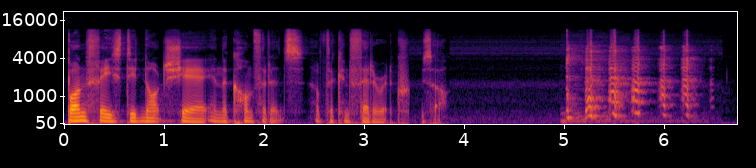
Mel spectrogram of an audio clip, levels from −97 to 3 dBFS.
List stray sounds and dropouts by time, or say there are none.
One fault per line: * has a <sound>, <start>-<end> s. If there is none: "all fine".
* has a dropout, 3.4-3.6 s
* has a laugh, 5.0-6.5 s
